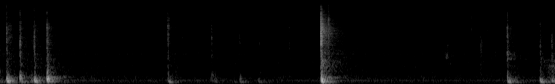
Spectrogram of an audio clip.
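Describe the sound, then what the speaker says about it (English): Sparse keystrokes on a computer keyboard as a Linux command is entered, a few quick clicks at the start, then isolated taps and one sharp louder key strike, close and quiet with long pauses between. "So let's type in host name."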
